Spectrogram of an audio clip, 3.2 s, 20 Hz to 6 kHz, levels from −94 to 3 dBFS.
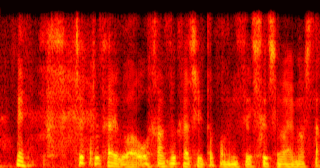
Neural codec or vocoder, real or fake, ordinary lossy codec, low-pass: codec, 16 kHz, 2 kbps, FreqCodec, smaller model; fake; none; 5.4 kHz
